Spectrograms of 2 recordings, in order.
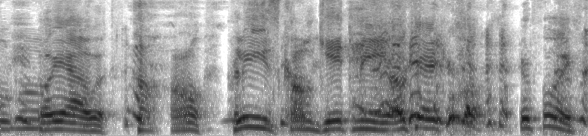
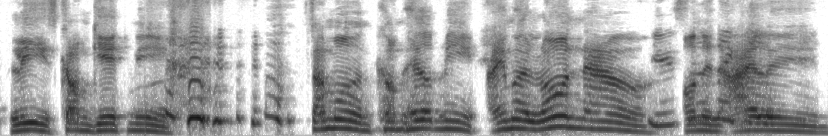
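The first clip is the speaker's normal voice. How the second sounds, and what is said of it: Exaggerated cartoonish French accent. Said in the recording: “I know how you do your French accent. ... You sound like the chef from Little Mermaid.”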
